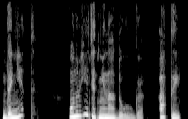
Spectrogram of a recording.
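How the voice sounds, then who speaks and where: A woman's voice: fairly high pitch, wildly swooping pitch, mellow, no room sound, muffled recording, voice pushed up, full character voice. A woman voicing a flustered young woman, Amina. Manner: hurried, flustered answers. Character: woman Amina, anxious, covering nervous slips. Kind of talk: audiobook character dialogue.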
